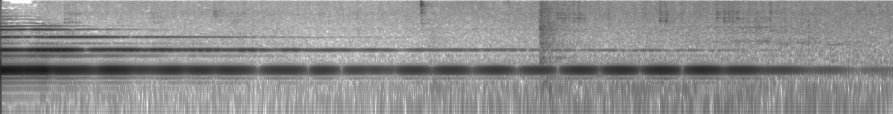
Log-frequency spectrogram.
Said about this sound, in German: Wir gongen wieder.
